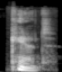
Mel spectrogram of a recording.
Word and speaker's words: can't: positive form can instead in North America we always pronounce that a vowel pretty clearly and the word can't is stressed and yet I can't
